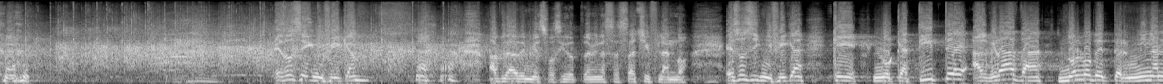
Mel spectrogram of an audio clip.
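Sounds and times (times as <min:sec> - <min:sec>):
laughter: 0:00.0 - 0:00.6, 0:03.8 - 0:05.4
applause: 0:00.0 - 0:05.8
speech: 0:02.8 - 0:11.6.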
